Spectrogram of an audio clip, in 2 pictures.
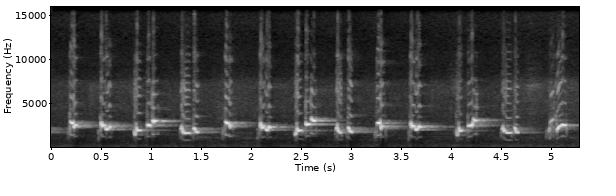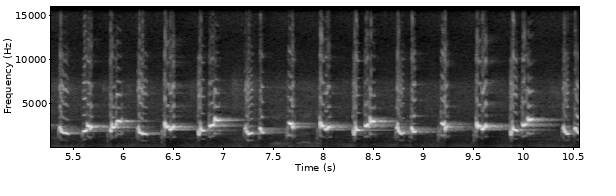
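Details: Yellow-vented bulbul pouring out a long, rapid 'ropel' song at night. Over ten seconds there is a dense, nonstop string of sweet, warbling whistles that bounce between higher and lower notes.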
